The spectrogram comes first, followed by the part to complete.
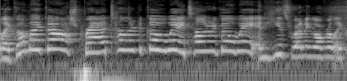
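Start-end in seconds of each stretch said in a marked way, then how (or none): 0.2-2.5 high-pitched retold panic; pleading in an acted-out panic; freaking out. Frightened wife begging her husband to send someone away, retold freak-out. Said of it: "she's freaking out".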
